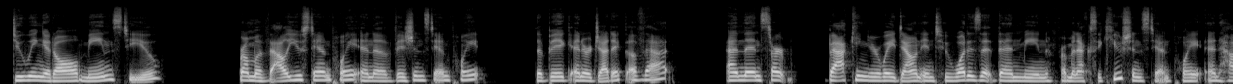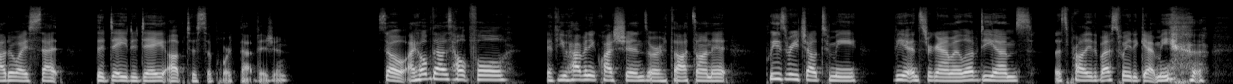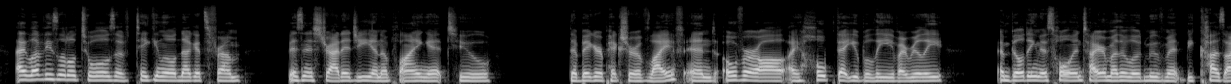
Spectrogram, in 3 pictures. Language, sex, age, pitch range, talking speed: English, female, 20-39, 165-190 Hz, 195 wpm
